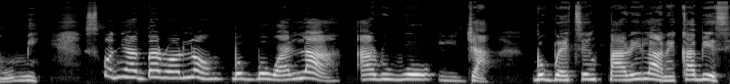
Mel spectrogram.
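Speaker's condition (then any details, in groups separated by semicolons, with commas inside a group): No condition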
